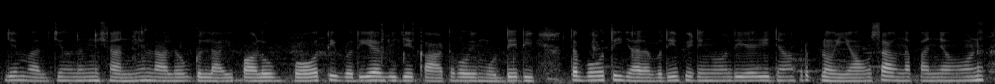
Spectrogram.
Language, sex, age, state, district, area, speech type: Punjabi, female, 30-45, Punjab, Bathinda, rural, spontaneous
